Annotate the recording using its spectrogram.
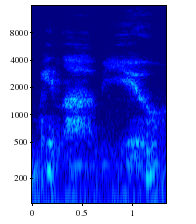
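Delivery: breathy whisper, pitched a bit up. Real, not acted. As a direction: whisper it close. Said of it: "whispered then said aloud".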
